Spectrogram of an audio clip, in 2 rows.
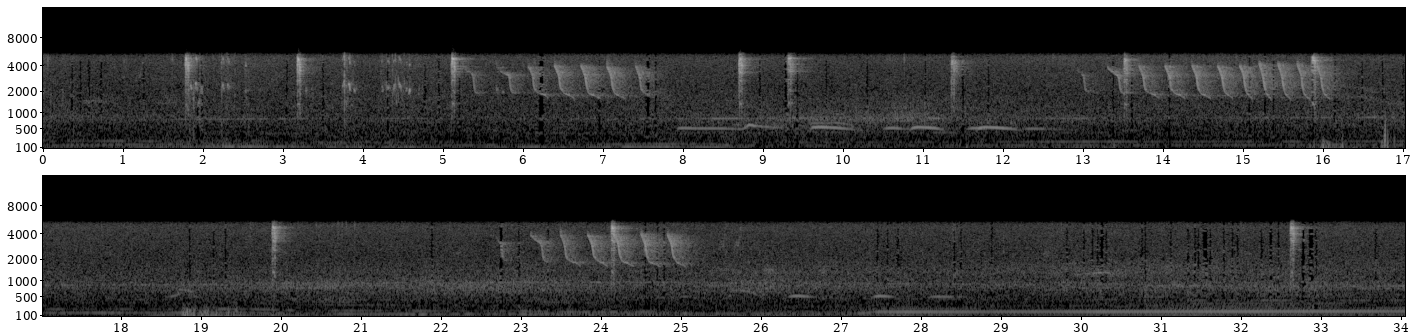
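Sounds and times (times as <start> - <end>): wavering cooing call: 6.2 - 12.8, 25.7 - 29.1.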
